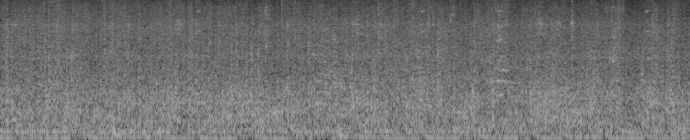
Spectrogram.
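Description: Passenger cars of the Durango & Silverton narrow-gauge train rolling past on the rails, a steady running noise of wheels on track.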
